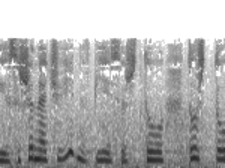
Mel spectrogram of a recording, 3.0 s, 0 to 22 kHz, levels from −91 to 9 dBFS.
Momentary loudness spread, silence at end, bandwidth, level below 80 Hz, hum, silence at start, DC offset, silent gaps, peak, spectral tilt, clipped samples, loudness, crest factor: 5 LU; 0 s; 8.8 kHz; -38 dBFS; none; 0 s; under 0.1%; none; -2 dBFS; -4.5 dB/octave; under 0.1%; -15 LUFS; 14 dB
